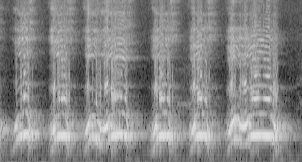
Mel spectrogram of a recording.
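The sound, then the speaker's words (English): A man imitates an owl with his voice alone, without a call in his mouth, giving a rhythmic series of about six loud hoots in quick succession with brief gaps between them, no speech. “I'll hoot with my voice.”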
